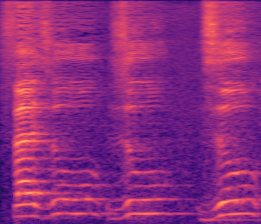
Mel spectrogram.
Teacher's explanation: Dhal is never heavy. So, فَذُو, فَذُو. It's a tip of the tongue, edge of the top teeth.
